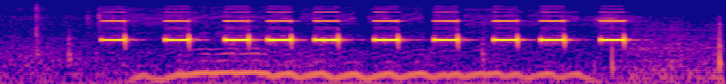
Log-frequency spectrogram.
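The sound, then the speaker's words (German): A rapid series of about ten short, high electronic beeps in an even rhythm, clear, with a faint low hum beneath them and no talking: an alert from an InnoMake Clip obstacle-detection wearable. “das war jetzt eine Meldung vom InnoMake Clip.”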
